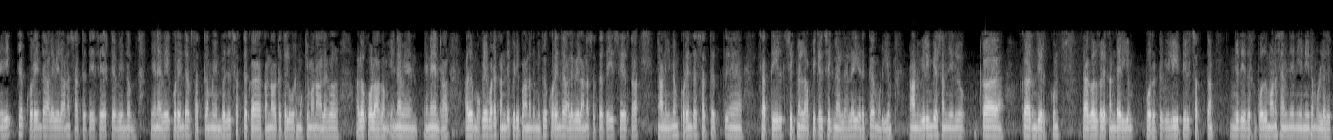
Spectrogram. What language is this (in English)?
Tamil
